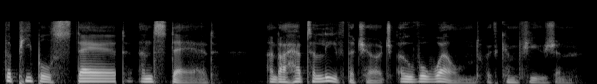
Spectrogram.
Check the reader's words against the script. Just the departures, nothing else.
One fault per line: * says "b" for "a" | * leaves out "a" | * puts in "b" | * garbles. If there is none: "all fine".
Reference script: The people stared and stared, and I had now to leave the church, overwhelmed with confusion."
* leaves out "now"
